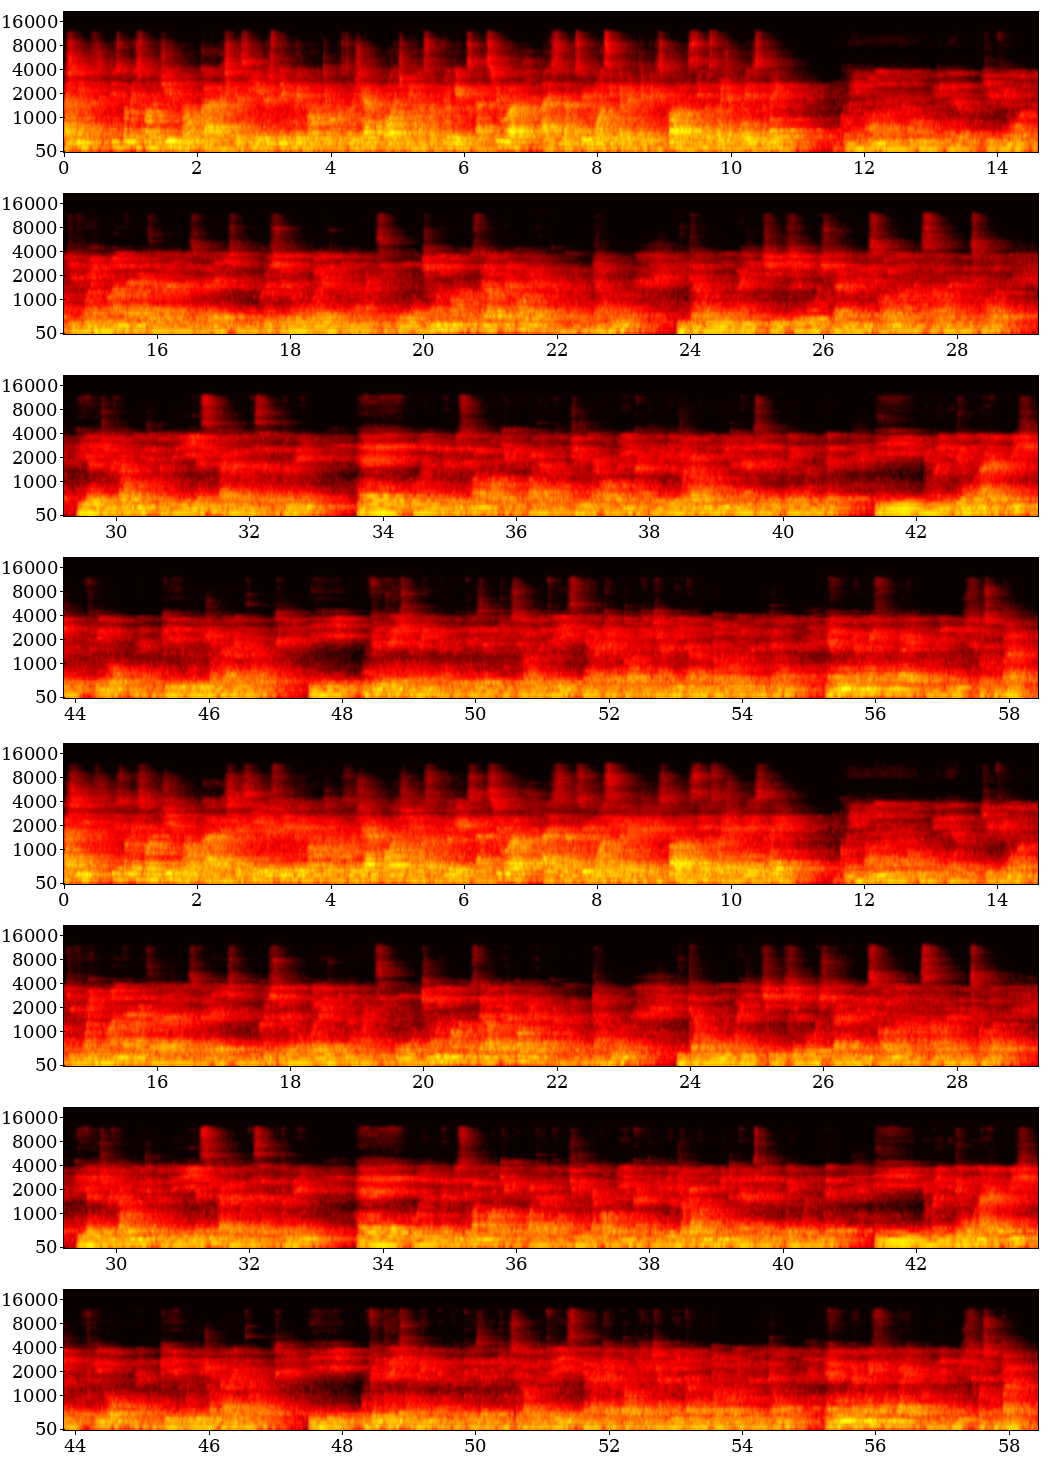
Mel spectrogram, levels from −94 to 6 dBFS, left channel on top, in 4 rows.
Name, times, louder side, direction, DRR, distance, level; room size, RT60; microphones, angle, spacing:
voice 1, 0.0-10.8, left 1 dB, 85° left, -4 dB, 2.7 m, -24 dB
voice 2, 11.6-58.2, left 1 dB, 60° right, -9 dB, 2.5 m, -27 dB
9.4 x 8.7 x 6.1 m, 2.1 s
head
